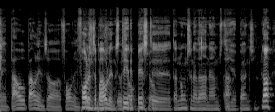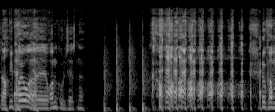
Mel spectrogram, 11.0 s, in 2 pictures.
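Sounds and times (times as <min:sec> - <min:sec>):
speech: 0:00.0 - 0:07.3, 0:08.5 - 0:09.8, 0:10.5 - 0:10.9
knocking: 0:07.6 - 0:08.5
laughter: 0:08.5 - 0:10.9.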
